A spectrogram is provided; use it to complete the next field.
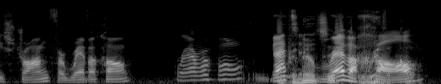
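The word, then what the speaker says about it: Revachol: That's Revocal. With yeah. a hard K, unlike other people. You said Revocal? I like to pronounce it the hard way. The old way.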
